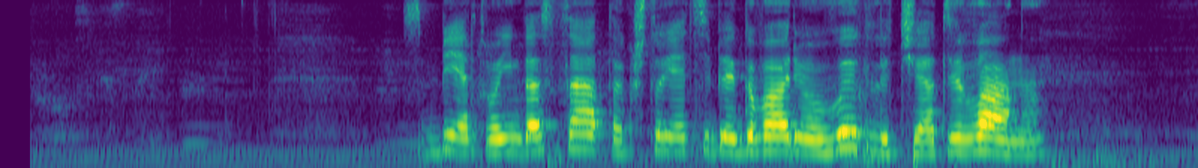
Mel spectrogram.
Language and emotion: Russian, angry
